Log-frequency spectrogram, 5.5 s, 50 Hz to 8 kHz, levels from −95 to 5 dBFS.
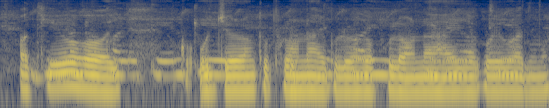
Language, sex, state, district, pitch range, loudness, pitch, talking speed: Bajjika, male, Bihar, Vaishali, 110-120 Hz, -16 LUFS, 115 Hz, 165 wpm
